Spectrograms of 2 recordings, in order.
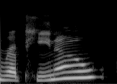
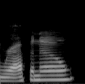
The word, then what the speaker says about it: Rapinoe: So, I recently found out, I think I've been mispronouncing her name. I heard that it's Megan Rapinoe, and I've been saying Rapinoe, whatever.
